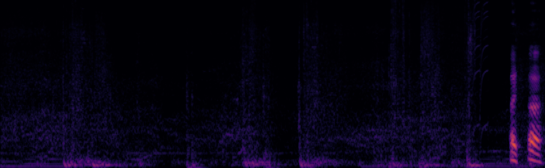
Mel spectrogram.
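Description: Gunshots blast with heavy booms.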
